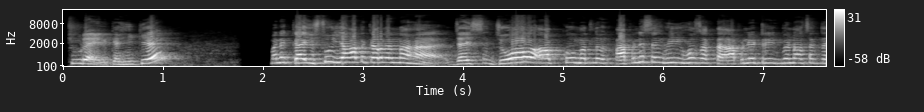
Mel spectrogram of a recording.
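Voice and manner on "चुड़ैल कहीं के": angry scolding. Acted. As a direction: snap at someone like a scolding mother. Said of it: "तो बोली".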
